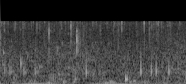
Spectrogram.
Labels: {"label": "biophony", "recorder": "SoundTrap 500"}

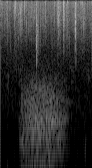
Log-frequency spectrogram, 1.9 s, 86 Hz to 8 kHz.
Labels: {"label": "biophony, growl", "recorder": "SoundTrap 500"}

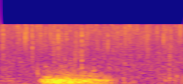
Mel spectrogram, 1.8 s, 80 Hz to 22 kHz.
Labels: {"label": "biophony, growl", "recorder": "SoundTrap 500"}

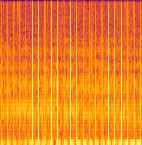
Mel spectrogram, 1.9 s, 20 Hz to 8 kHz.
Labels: {"label": "anthrophony, boat engine", "recorder": "SoundTrap 500"}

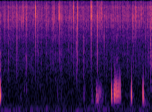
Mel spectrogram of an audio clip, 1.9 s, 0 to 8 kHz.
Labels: {"label": "biophony, stridulation", "recorder": "SoundTrap 600 or HydroMoth"}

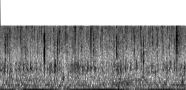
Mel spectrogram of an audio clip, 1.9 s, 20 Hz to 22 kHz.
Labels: {"label": "biophony, damselfish", "recorder": "SoundTrap 500"}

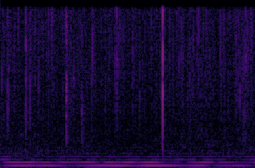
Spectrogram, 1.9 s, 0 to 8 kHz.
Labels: {"label": "biophony, midshipman", "recorder": "SoundTrap 500"}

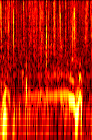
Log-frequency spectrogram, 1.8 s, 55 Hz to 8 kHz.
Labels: {"label": "biophony, cascading saw", "recorder": "SoundTrap 600 or HydroMoth"}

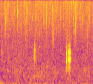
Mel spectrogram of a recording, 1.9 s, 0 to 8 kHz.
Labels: {"label": "biophony, damselfish", "recorder": "SoundTrap 500"}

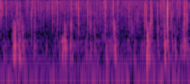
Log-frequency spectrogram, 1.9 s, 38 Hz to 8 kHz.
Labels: {"label": "biophony, sea urchins (Echinidae)", "recorder": "SoundTrap 600 or HydroMoth"}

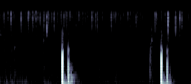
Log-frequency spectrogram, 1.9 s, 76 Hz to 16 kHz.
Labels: {"label": "biophony, double pulse", "recorder": "SoundTrap 300"}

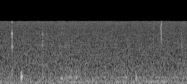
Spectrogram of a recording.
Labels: {"label": "ambient", "recorder": "HydroMoth"}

